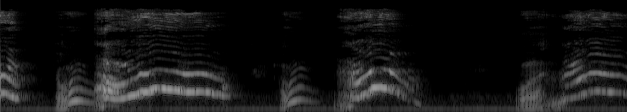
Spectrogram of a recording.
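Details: A pet dog howls indoors in long, wavering, arching calls that rise and fall, several drawn-out howls separated by short breaks, with a steady low hum beneath.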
